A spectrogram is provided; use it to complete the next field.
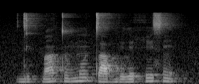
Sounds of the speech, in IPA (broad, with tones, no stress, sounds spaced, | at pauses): d i˨ ɡ͡b ã˨˦ t ũ˧ m ũ˦ t a˧ b i˨ l i˨˦ h i˦ s ĩ˦˨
